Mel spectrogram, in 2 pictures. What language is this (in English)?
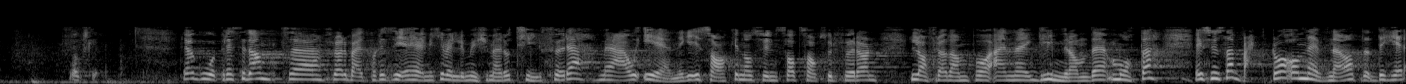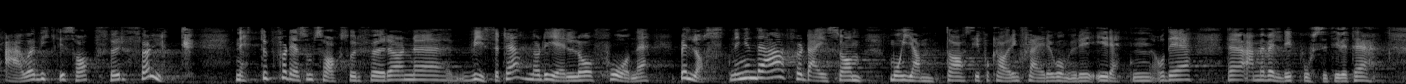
Norwegian Nynorsk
